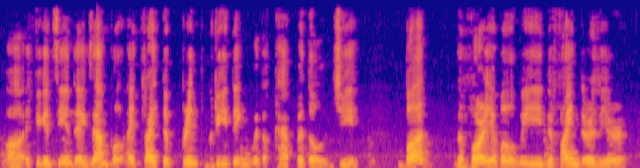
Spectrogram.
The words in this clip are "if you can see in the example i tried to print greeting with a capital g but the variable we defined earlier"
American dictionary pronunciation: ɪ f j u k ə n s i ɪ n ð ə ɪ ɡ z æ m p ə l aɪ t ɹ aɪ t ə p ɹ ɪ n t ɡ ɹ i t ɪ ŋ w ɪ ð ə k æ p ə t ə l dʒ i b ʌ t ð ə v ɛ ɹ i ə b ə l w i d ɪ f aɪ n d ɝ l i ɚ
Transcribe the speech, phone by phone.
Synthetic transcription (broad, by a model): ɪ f j u k ə n s i ɪ n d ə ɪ ɡ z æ m p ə l aɪ t ɹ aɪ t ə p ɹ ɪ n t ɡ ɹ i t ɪ ŋ w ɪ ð ə k æ p ə t ə l dʒ i b ʌ t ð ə v ɛ ɹ i ə b ə l w i d ɪ f aɪ n d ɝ l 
